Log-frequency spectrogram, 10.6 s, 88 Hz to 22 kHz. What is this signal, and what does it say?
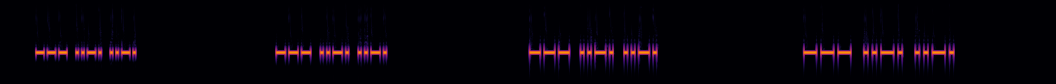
Morse code, heard as a keyed tone, about 37 wpm, 700 Hz. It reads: OFF OFF OFF OFF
